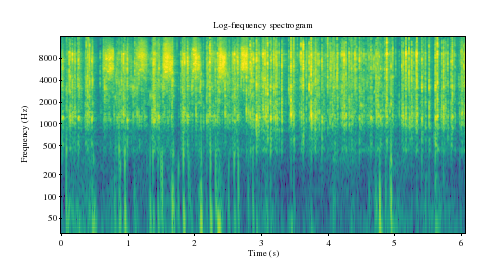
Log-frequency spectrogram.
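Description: A compact black plastic mechanical computer keyboard, held upright in front of the microphone, has its keys tapped quickly with long nails and fingertips. The result is a fast, dense stream of sharp, dry clicks and light rattling scratches with a bright edge and a steady tone near 1.3 kHz, each tap dying away almost instantly.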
